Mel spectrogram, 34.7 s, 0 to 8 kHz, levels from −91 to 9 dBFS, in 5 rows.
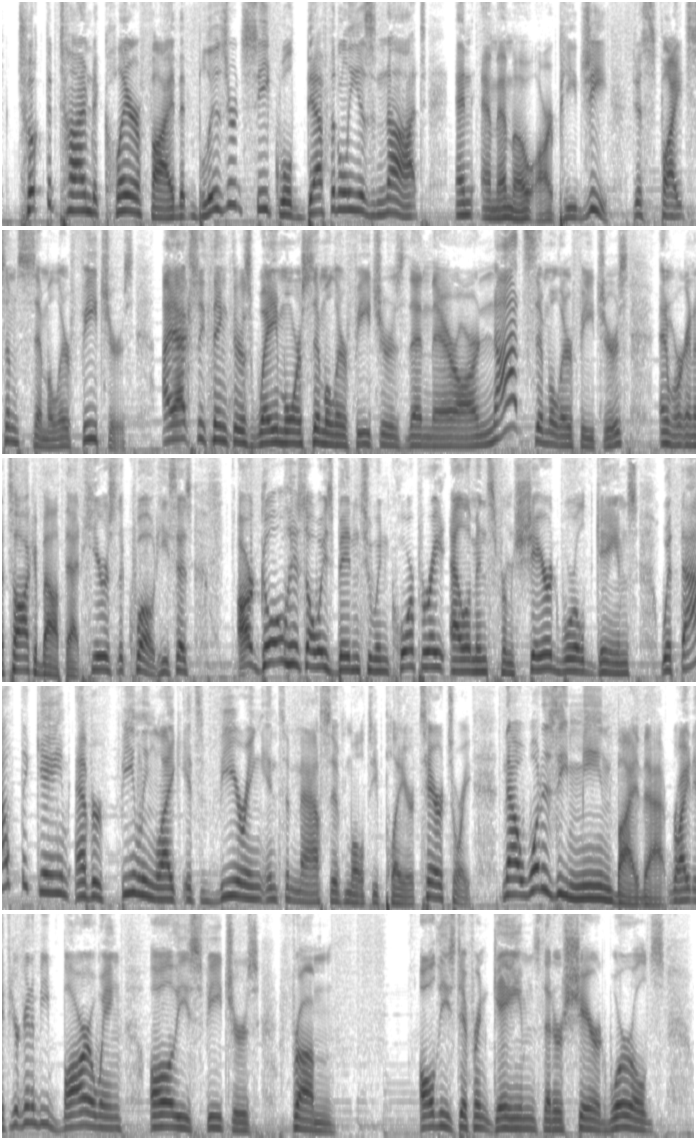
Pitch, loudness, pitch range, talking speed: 155 Hz, -23 LUFS, 125-185 Hz, 160 wpm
